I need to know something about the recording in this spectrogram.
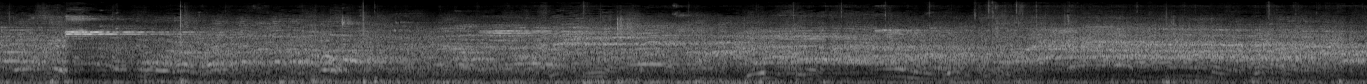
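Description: Hubbub of many voices in a large echoing sports hall, with scattered knocks of volleyballs being hit and bouncing on the hardwood courts.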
